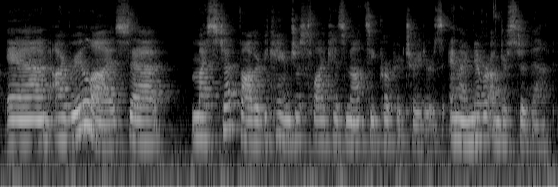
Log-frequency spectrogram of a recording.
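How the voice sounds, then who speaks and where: Reflective woman from Belgium, roomy and distant. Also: mid-range voice. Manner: reflective, earnest, with pauses and fillers. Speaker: interview guest. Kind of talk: personal life story in an interview. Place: home. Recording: roomy sound from a distant mic.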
